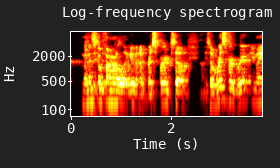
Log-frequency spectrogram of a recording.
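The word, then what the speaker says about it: Wrisberg: Starts with W and rhymes with Isberg. Meniscofemoral ligament of Risberg.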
